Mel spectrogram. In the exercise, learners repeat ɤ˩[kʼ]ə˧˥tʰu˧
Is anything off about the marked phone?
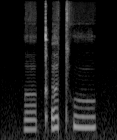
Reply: no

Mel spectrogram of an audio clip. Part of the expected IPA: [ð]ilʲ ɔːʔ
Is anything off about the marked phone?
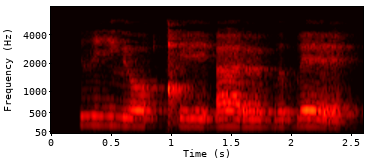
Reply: no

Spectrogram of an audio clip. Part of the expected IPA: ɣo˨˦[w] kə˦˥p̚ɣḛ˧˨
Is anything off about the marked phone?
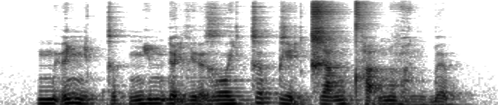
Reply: yes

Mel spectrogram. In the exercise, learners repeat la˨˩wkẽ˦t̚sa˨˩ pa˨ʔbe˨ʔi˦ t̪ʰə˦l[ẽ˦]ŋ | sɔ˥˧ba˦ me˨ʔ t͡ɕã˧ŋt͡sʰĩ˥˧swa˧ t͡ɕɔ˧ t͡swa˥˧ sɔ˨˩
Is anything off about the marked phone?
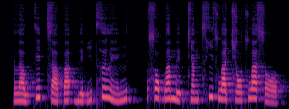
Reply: yes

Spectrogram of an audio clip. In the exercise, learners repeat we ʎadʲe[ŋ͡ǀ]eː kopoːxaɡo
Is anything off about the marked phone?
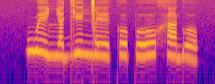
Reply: no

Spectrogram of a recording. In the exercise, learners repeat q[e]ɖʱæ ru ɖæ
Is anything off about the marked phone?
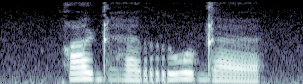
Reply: no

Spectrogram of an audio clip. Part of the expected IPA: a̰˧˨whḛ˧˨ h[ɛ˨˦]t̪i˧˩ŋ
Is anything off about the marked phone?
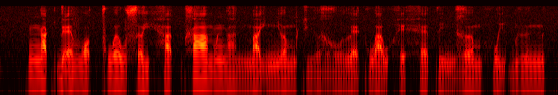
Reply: no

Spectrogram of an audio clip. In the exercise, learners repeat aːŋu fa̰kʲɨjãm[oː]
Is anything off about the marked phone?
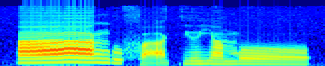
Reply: no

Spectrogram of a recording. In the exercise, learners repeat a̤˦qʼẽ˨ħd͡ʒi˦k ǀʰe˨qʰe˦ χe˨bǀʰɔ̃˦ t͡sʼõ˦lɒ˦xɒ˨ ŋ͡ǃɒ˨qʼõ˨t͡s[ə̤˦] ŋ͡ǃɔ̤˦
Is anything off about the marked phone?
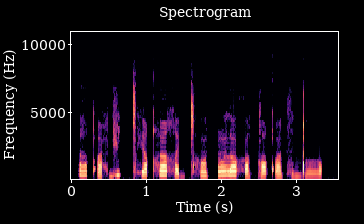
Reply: yes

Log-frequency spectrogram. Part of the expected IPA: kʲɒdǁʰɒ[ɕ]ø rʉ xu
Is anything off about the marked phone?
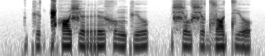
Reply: no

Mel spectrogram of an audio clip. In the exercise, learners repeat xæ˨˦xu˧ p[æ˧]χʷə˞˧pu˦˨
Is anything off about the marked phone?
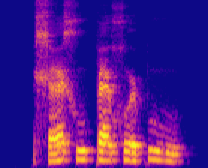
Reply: no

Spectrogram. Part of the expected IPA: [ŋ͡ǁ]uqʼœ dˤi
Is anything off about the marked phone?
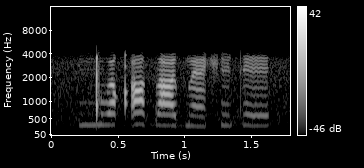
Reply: yes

